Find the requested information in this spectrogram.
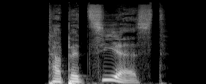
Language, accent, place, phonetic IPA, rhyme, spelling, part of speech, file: German, Germany, Berlin, [tapeˈt͡siːɐ̯st], -iːɐ̯st, tapezierst, verb, De-tapezierst.ogg
- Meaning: second-person singular present of tapezieren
